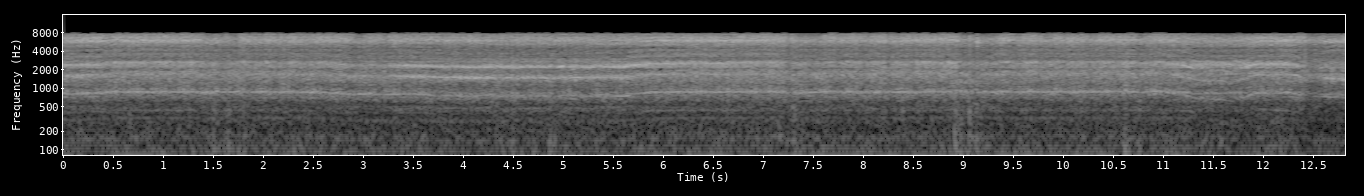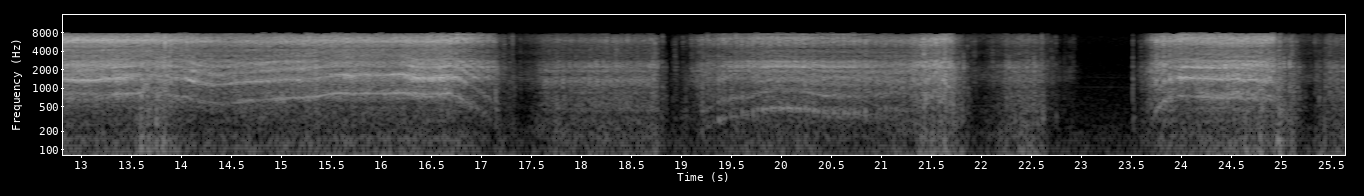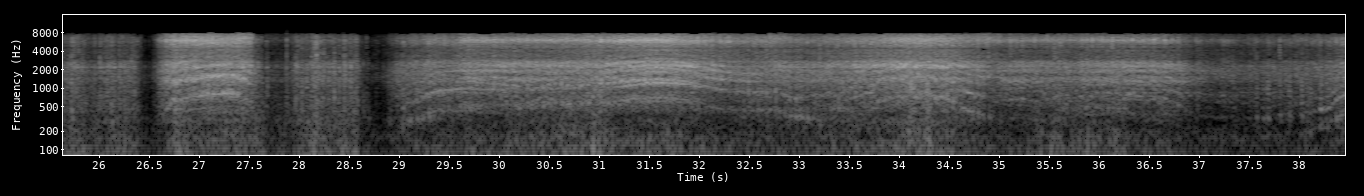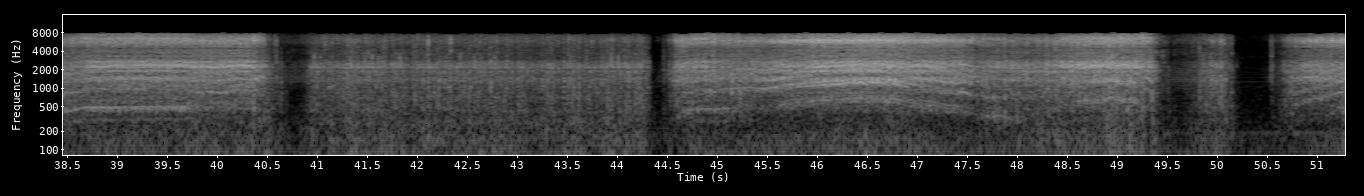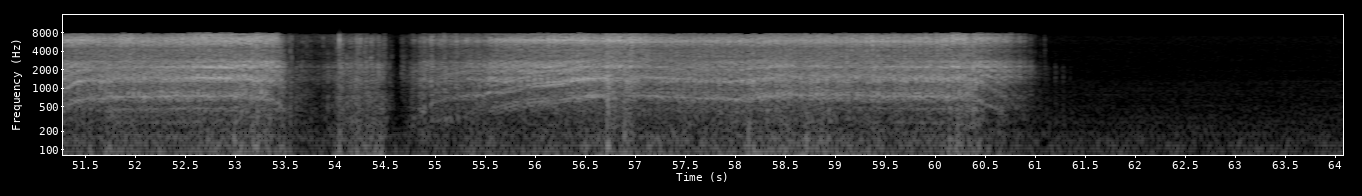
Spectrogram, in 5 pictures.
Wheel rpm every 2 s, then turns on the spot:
230, 220, 200, 230, 230, 220, 210, 180, 100, 50, 90, 40, 110, 90, 60, 130, 120, 110, 60, 100, 50, 30, 80, 140, 90, 80, 140, 60, 180, 200, 50, 0.
24-28 40-44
